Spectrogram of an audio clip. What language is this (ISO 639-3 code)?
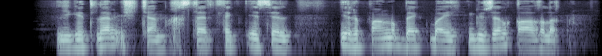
uig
